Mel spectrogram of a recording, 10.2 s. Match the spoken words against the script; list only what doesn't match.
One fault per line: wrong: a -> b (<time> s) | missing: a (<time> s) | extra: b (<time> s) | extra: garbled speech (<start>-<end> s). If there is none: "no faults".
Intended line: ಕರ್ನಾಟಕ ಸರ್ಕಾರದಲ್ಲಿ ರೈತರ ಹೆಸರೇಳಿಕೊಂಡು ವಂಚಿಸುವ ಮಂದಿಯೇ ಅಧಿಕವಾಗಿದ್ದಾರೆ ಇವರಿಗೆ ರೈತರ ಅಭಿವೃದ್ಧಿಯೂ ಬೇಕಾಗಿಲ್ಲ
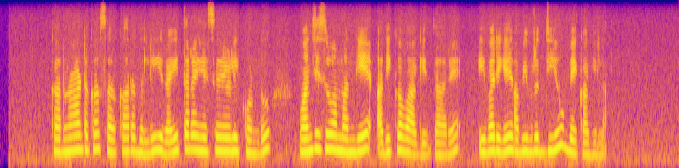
missing: ರೈತರ (7.6 s)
